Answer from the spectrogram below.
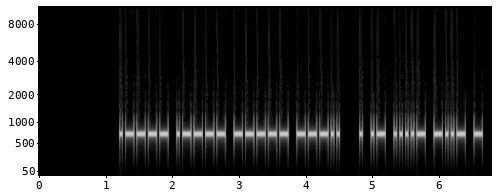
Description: Morse code, heard as a keyed tone, about 28 wpm, 700 Hz. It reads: 1108 EA4XT
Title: Worked All Europe DX Contest - QTC Exchange - 28wpm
